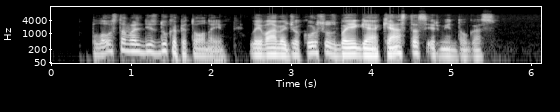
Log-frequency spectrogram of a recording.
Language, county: Lithuanian, Klaipėda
